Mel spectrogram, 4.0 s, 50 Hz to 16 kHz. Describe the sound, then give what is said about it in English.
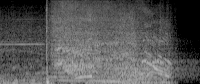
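A loud car chase between police SUVs with big, extra-powerful V8 engines and a little car given Vespa motor sounds: engines roar and rev with rising and falling pitch, tires squeal in sweeping whines, and a sharp thump lands early before the noise cuts off abruptly. “The police SUVs are going to be these big V8s and we make them extra powerful.”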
